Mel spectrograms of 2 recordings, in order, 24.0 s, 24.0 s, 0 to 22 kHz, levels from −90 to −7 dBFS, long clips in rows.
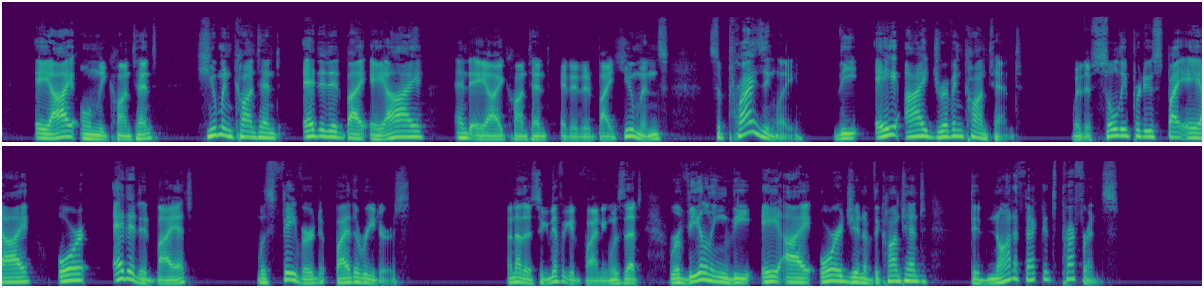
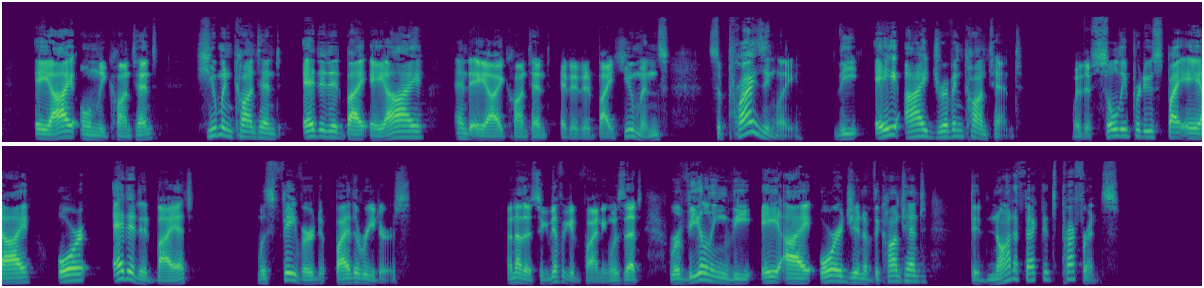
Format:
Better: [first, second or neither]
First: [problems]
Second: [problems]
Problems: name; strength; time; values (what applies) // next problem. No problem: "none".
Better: first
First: none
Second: thin; very; fading below 450 Hz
